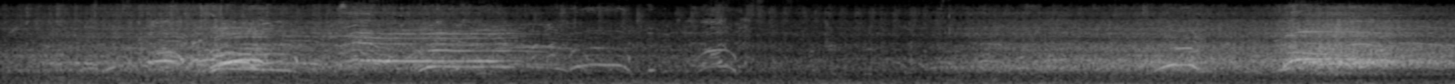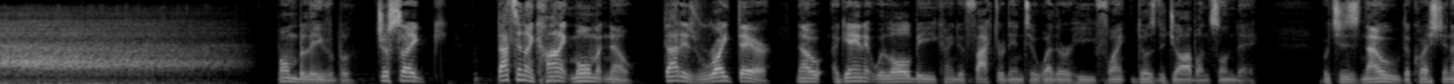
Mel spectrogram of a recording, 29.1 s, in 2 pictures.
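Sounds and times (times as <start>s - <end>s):
large stadium crowd roaring during football play: 0.0s - 17.1s
speech: 17.5s - 27.2s, 27.8s - 29.0s.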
